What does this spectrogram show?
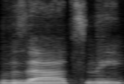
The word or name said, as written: vzácny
